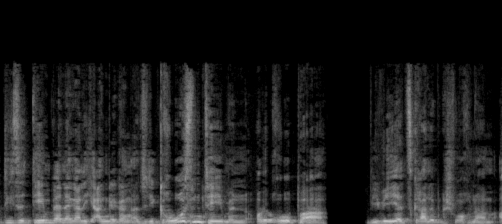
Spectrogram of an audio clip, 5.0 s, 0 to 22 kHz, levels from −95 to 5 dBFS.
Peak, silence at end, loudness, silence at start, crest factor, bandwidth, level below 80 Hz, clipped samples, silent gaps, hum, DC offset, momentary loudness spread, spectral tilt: -12 dBFS; 0 s; -28 LUFS; 0 s; 16 dB; 16 kHz; -60 dBFS; under 0.1%; 3.27-3.65 s; none; under 0.1%; 10 LU; -5 dB/octave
